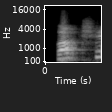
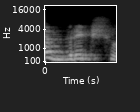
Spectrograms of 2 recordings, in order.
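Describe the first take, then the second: First: वृक्ष said as vaksh, without ri; वृक्ष missing its ri vowel; wrong pronunciation. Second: वृक्ष said as vriksh; वृक्ष with a clear r in it; correct pronunciation. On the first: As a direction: drop the r from वृक्ष, giving vaksh. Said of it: "नहीं होता". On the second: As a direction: sound the ri after v in वृक्ष. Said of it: "होता है". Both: Shown as a demonstration.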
